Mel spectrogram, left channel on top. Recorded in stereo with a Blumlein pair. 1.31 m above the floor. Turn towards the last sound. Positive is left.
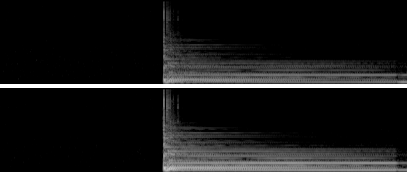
turn(degrees=-25)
